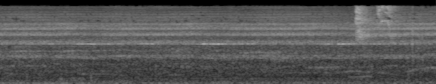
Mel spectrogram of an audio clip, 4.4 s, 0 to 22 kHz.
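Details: A cicada sings a steady, high, ringing drone without a break, in a 10-hectare protected conservation forest within a tourist park that is home to long-tailed macaques.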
